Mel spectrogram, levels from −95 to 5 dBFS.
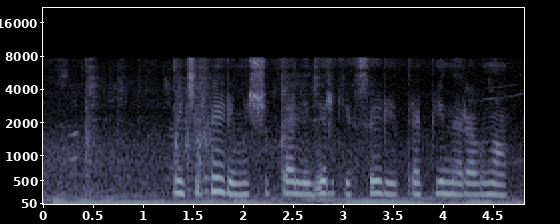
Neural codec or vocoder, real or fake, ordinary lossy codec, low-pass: none; real; none; none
